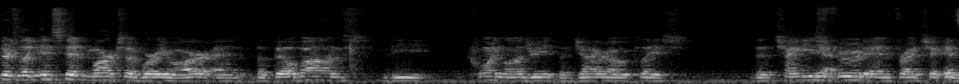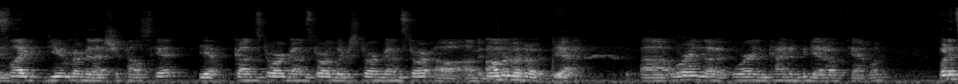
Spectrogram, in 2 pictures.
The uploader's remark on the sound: Late Night Periscope Edition. Live Periscope edition of the Bronx Pinstripes Show from Tampa! After attending the Yankees vs Orioles spring training game on Friday, we did a live recap podcast. Despite some technical difficulties with actually RECORDING the audio.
